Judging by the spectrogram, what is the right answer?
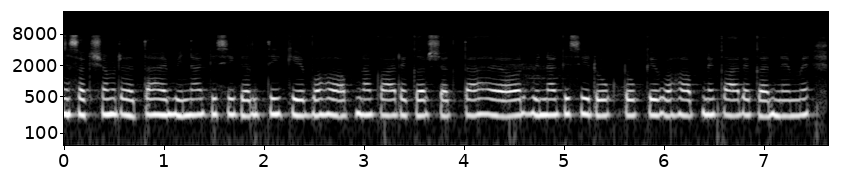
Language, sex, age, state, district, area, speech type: Hindi, female, 30-45, Madhya Pradesh, Betul, urban, spontaneous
